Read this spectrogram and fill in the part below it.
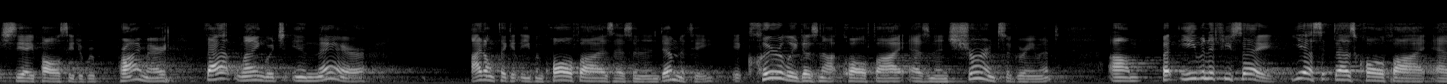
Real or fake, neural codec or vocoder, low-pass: real; none; 7.2 kHz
